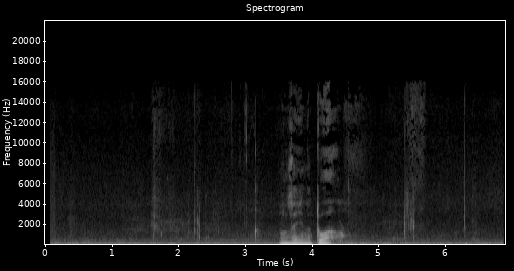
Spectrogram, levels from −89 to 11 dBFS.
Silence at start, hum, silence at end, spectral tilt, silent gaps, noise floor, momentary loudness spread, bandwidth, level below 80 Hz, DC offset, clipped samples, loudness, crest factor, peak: 0.1 s; none; 0.05 s; -7.5 dB/octave; none; -50 dBFS; 25 LU; 16 kHz; -52 dBFS; under 0.1%; under 0.1%; -29 LUFS; 22 dB; -12 dBFS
